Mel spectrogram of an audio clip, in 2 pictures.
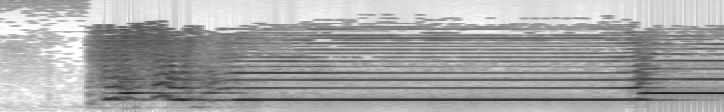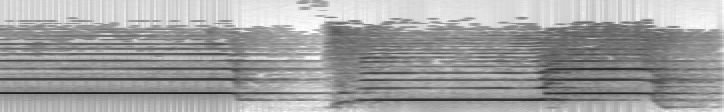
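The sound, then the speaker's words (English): Two long, loud blasts of a shofar ram's horn trumpet, each a sustained, buzzy tone rich in overtones that jumps to a higher pitch partway through before cutting off. “This is the sound of the shofar. I can't take it up here and not blow it.”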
